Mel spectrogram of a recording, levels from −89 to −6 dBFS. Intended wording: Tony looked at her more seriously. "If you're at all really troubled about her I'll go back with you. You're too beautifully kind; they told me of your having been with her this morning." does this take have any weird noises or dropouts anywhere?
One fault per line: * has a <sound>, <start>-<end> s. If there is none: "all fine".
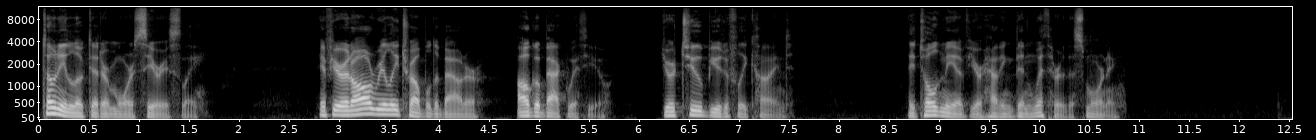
all fine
